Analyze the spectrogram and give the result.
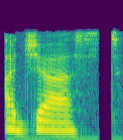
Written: adjust

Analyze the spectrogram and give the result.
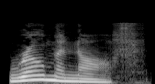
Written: romanov

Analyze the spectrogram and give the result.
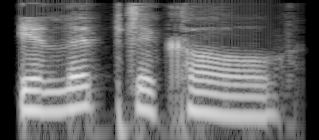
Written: ellipticalness

